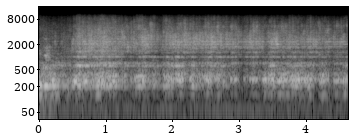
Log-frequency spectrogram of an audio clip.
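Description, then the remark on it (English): A toilet flushes in a bathroom with a loud rushing, gurgling surge of water that swells after a brief start and churns steadily for several seconds, with no voices present. “We join our hero Reefer Dog and his police handler, Officer Cluster Kemper, using the bathroom.”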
